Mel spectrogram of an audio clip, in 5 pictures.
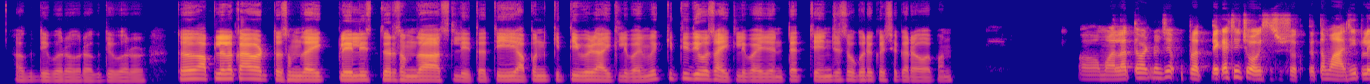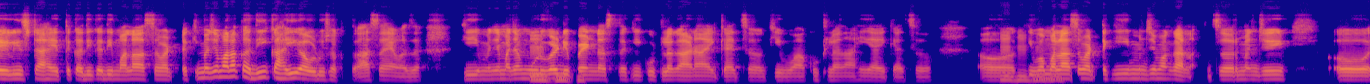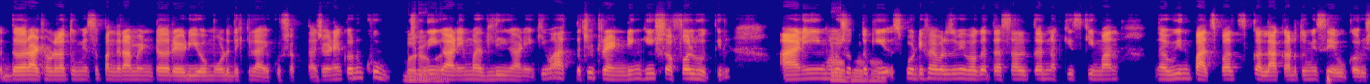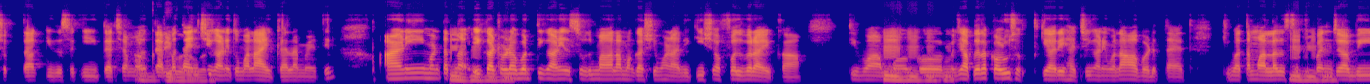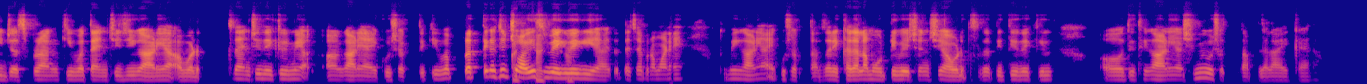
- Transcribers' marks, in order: tapping; in English: "प्लेलिस्ट"; in English: "चॉईस"; in English: "प्लेलिस्ट"; in English: "शफल"; other background noise; in English: "शफलवर"; in English: "चॉईस"
- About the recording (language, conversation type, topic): Marathi, podcast, अल्गोरिदमच्या शिफारशींमुळे तुला किती नवी गाणी सापडली?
